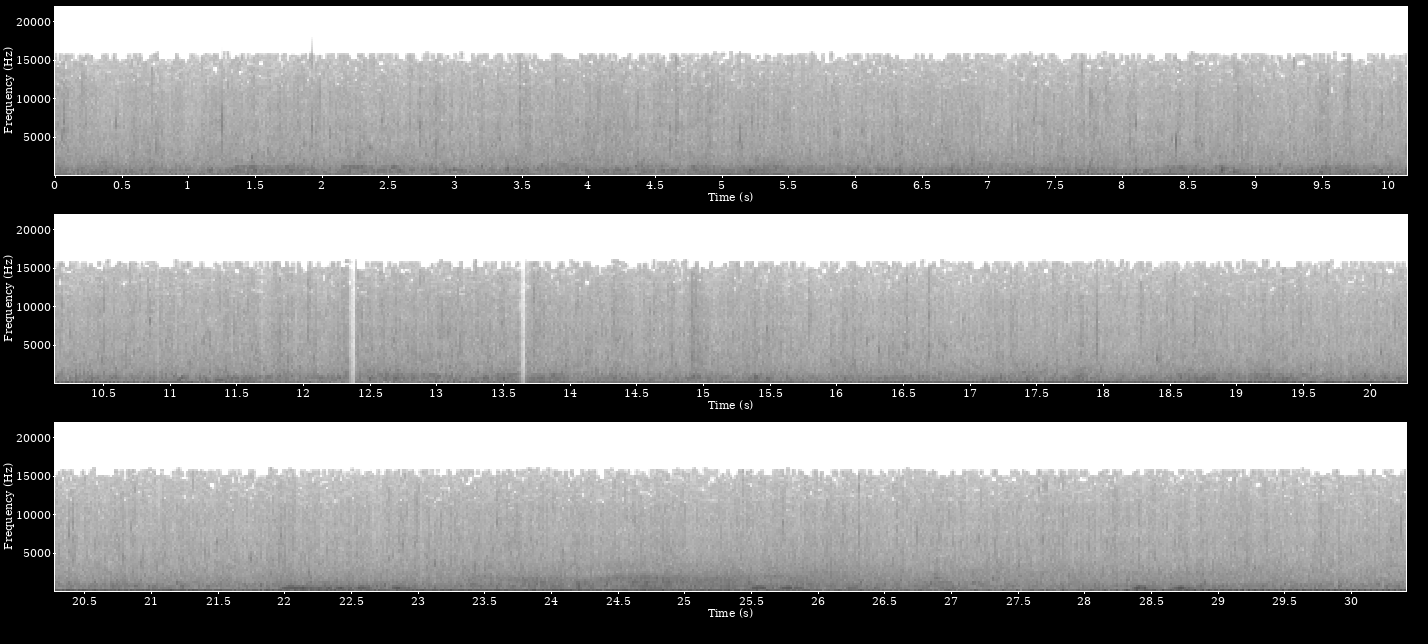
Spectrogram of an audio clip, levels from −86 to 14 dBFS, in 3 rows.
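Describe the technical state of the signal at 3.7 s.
At 3.7 s the audio is intact, with no audible technical fault at that moment.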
